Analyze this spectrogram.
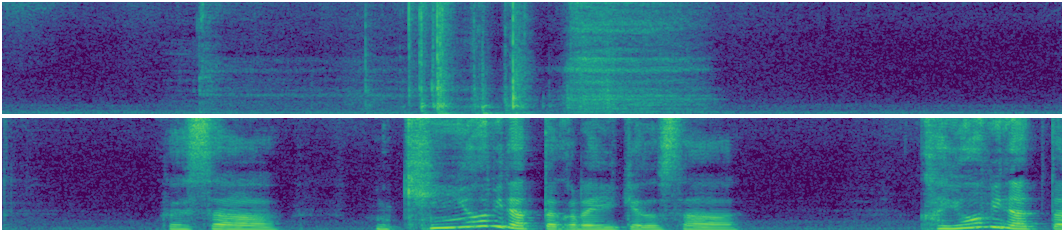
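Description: A young woman speaks in a high, lilting voice close to the microphone.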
